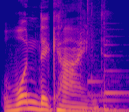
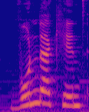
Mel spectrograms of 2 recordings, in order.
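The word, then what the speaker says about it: Wunderkind: heard snatched a lot Wonder kind wonderkind in English vunda Kint in German and this literally translates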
